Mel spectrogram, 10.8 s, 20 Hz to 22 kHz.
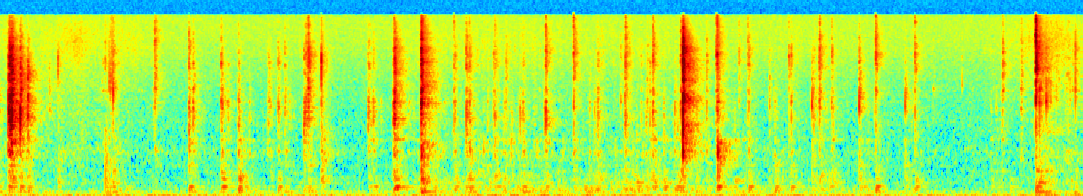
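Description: Scattered light clicks and taps of 3D-printed plastic parts being handled and screwed together with a screwdriver, the sharpest about 4 and 7 seconds in, over a faint low hum.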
